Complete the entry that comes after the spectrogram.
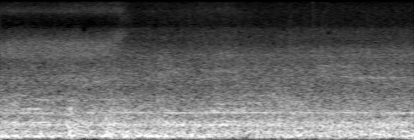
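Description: Mumbai suburban EMU local train running, heard from inside the coach: a steady rumble of wheels on the track with a faint steady hum.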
